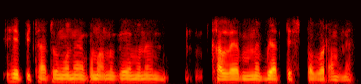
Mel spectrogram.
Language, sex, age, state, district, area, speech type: Assamese, male, 18-30, Assam, Sivasagar, rural, conversation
